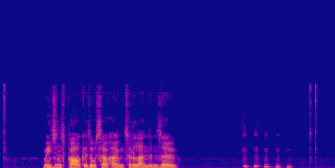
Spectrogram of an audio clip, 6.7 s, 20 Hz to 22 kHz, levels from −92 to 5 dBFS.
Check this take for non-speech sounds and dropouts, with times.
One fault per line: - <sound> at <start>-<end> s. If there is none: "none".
- laugh at 4.8-5.9 s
